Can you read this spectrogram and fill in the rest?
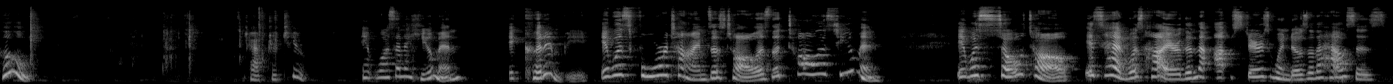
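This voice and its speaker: Young female teacher, webcam read-aloud at home; lively, bright storyteller who drops to a hush for suspense. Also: high voice, measured pace, long pauses. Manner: expressive storytelling, swells and hushes for suspense; apologizes for slips and losing her place. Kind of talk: children's book read-aloud. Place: small room at home, plain wall behind. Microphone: webcam at desk distance.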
